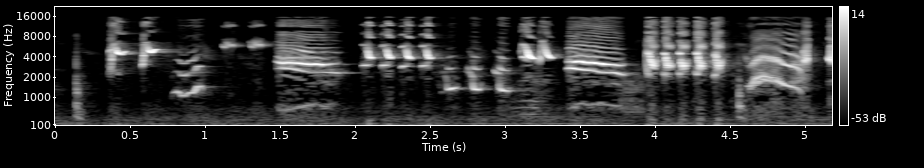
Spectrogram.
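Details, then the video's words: Lively black-collared starling song blended with Nias myna and hybrid Nias × black-collared starling song: quick bursts of high chirps alternate with longer buzzy, grating phrases and a few low whistles. "Masteran Jalak Suren dan Jalak Nias Dengan Kicauan Jalak Hybrid Nias X Suren Gacor Isian Unik"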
